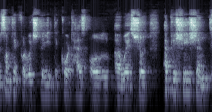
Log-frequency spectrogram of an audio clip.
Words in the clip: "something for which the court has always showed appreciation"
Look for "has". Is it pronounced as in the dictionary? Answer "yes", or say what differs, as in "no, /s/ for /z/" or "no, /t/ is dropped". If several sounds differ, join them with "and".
yes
